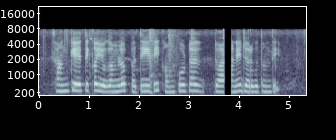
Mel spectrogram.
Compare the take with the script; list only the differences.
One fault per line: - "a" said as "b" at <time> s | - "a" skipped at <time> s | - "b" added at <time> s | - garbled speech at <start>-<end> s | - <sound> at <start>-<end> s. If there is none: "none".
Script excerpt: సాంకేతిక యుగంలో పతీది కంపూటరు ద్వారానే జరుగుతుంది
- dropout at 3.7-3.8 s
